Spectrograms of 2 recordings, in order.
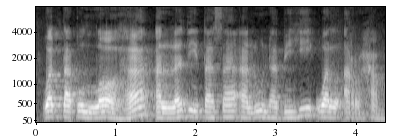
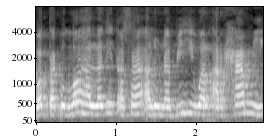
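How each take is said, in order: First: The last word ends with an 'a' vowel. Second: The last word ends with an 'i' vowel. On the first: The last word is joined to the name of God. "Kalau dibaca nasab" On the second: The last word is joined to the nearer pronoun. "Kalau wal arhami ini berarti diatofkan pada bihi"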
